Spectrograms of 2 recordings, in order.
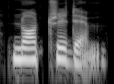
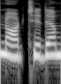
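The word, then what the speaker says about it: Notre-Dame: মাত্রই দেখে এসেছে প্যারিসে অবস্থিত বিশ্ববিখ্যাত গির্জা বা ক্যাথিড্রাল নট্রে-ডেম। প্যারিসের ভাষায় নট্রে-ডেম হলেও বাংলাদেশ এটাকে নটর-ডেম উচ্চারণ করা হয়।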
